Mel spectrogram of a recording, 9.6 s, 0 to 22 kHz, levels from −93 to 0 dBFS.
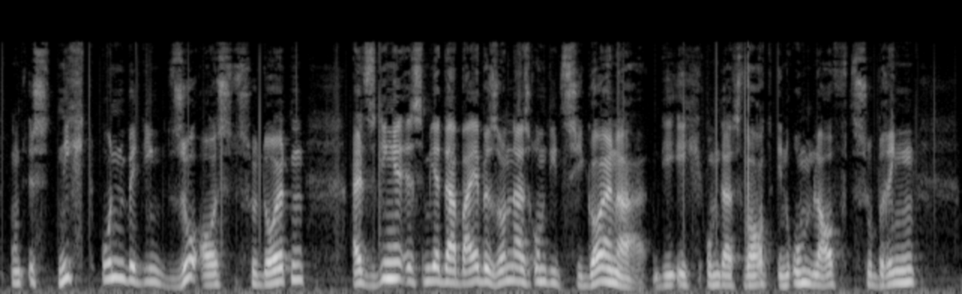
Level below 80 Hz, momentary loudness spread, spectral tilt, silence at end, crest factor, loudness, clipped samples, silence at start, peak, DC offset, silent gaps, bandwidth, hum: -58 dBFS; 10 LU; -6 dB/octave; 0.45 s; 18 dB; -26 LUFS; under 0.1%; 0.1 s; -8 dBFS; under 0.1%; none; 12.5 kHz; none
